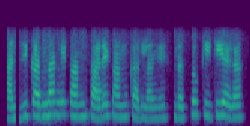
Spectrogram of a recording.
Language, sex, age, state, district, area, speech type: Punjabi, female, 18-30, Punjab, Jalandhar, urban, conversation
